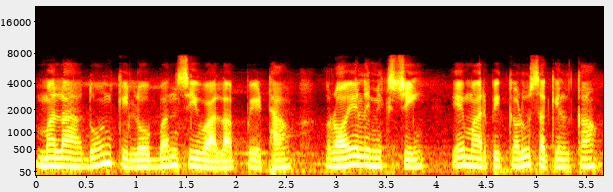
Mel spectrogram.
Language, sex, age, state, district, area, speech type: Marathi, female, 18-30, Maharashtra, Nagpur, urban, read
